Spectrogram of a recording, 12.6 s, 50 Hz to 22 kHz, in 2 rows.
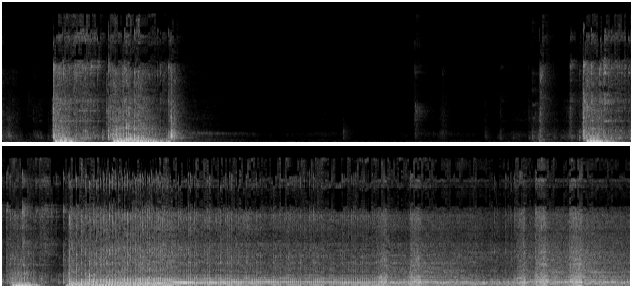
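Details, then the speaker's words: Chainsaw with 372 flywheel and adjusted timing, started using compression release: a few pulls, fires to a calm steady idle, snaps cleanly to full revs twice; sounds healthy, much better than before. "She she sounds pretty healthy now. Sounds a lot better than it did before."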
